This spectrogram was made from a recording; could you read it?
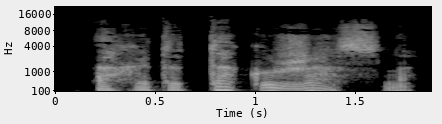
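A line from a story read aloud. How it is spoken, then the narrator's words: Quiet. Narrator (Russian): ответила Анна Михайловна тихо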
